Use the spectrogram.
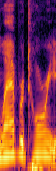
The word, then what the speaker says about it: laboratory: 여기 발음이요. 여러분 O가 묵음이에요. 여기 앞에 있는 O 있잖아요. 이게 발음이 안 됩니다.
